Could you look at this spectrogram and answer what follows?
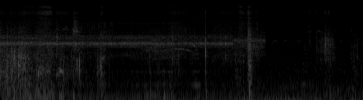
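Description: Steady high-pitched insect drone that stops about four and a half seconds in, with a few light clicks and a sharp knock about five seconds in from plates and a pan being handled. After that a bird gives short repeated chirps, about three a second.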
